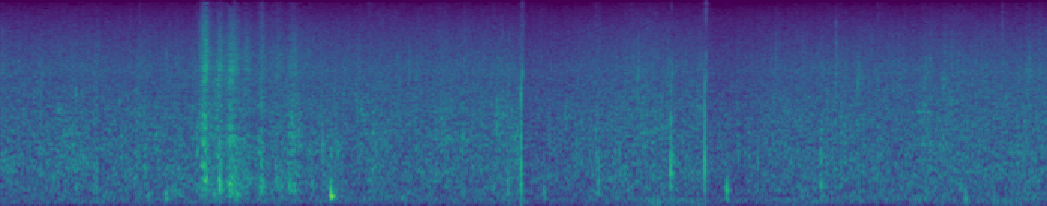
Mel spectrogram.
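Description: Steady rain hissing on leaves and ground, with a few sharp taps scattered through it and a brief louder rustle about two seconds in.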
